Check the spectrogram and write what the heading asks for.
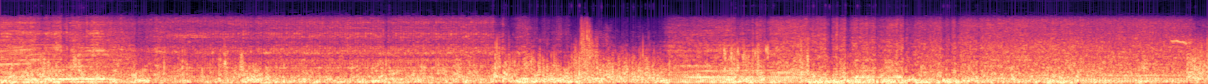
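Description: Motorcycle engine running as the bike rides along, with wind noise on the phone's microphone.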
